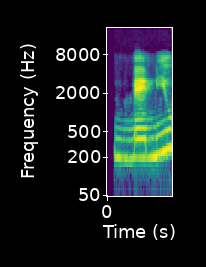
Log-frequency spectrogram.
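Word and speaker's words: menu: Hotel में जब हमें खाने के लिए एक मेन्यू कार्ड दिया जाता है तो इट्स अ मेन्यू card. It इज नॉट मीनू card, it इज मेन्यू card.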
